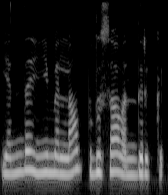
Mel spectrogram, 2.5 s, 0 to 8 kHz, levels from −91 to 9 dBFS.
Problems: none marked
